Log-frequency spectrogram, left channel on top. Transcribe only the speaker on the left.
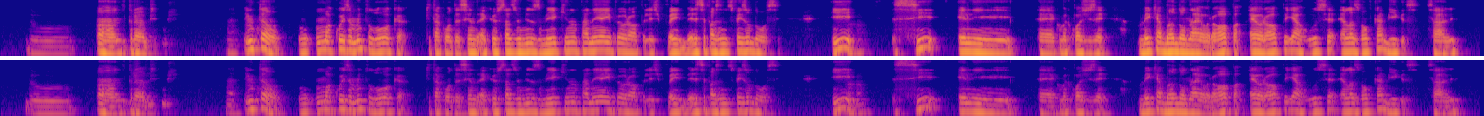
aham, do
Trump.
Então, u- uma coisa muito louca que tá acontecendo é que os Estados Unidos meio que não tá nem aí pra Europa. Ele fez, ele se fazendo, fez um doce. E
se ele, é, como é que eu posso dizer? Meio que abandonar a Europa, a Europa e a Rússia, elas vão ficar amigas, sabe?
